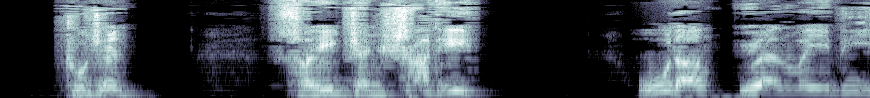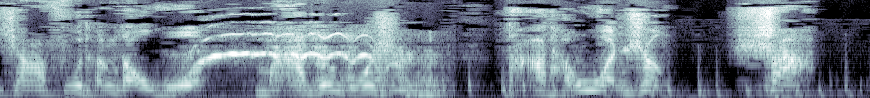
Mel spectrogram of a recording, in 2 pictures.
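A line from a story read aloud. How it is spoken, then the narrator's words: Fervent battle cry. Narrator (Chinese): 热血上涌之下 李二 一声战吼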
